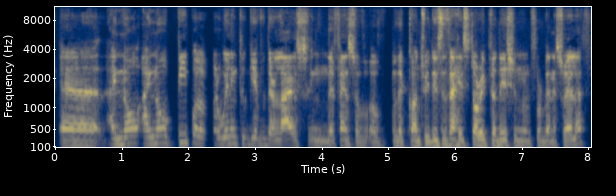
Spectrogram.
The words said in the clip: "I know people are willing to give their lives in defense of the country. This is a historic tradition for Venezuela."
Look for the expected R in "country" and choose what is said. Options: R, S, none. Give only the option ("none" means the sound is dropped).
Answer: R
